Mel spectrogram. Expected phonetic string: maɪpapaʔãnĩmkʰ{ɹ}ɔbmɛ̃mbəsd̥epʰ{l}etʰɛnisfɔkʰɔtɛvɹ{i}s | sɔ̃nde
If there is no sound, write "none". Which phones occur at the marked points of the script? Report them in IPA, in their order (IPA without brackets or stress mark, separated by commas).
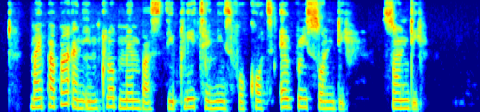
l, l, i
